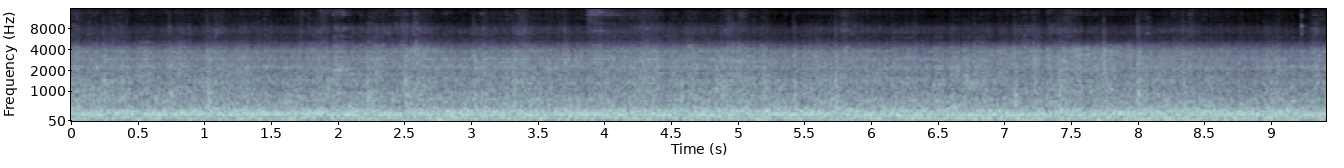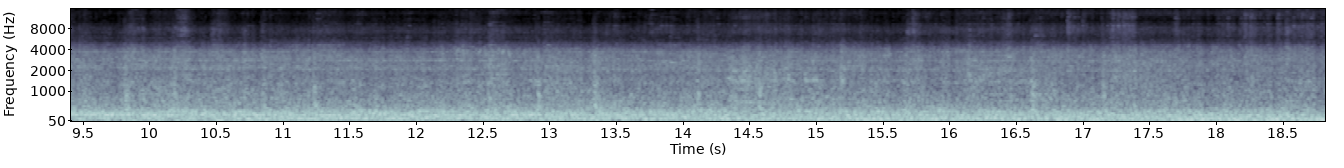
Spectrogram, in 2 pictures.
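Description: Container freight train of flat wagons rolling past close by: a steady, even noise of steel wheels running on the rails.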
